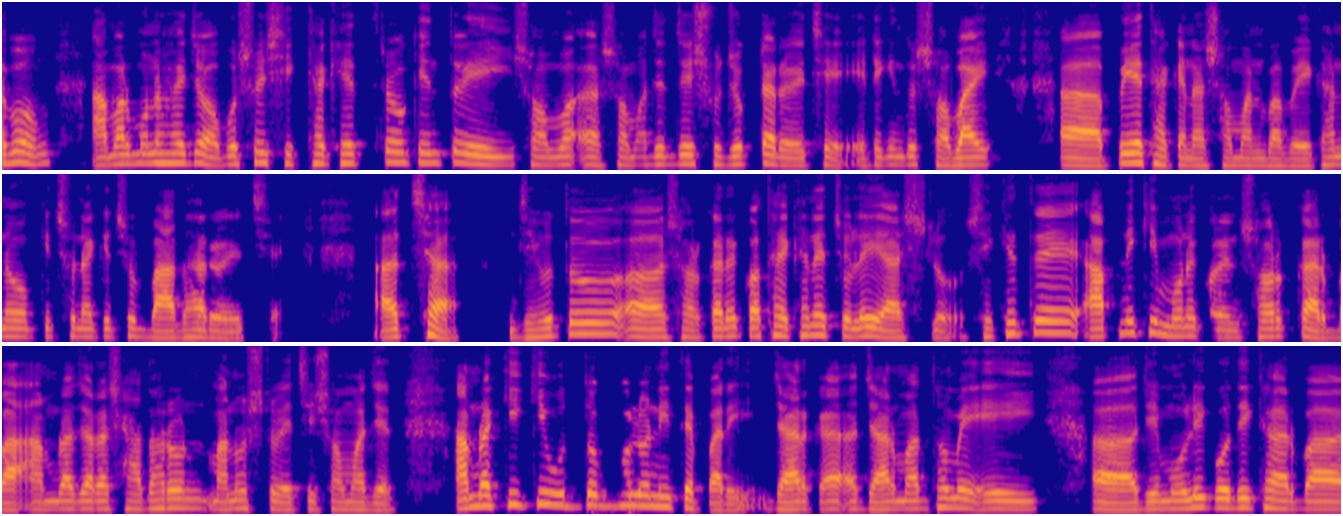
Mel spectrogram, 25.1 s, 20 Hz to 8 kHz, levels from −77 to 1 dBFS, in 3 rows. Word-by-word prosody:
এবং 170 0 +2 0.4
আমার 155 +3 +2
মনে 170 +1 0
হয় 165 0 +1
যে, 170 - +2
অবশ্যই 150 +5 -2
শিক্ষাক্ষেত্রেও 160 +3 -3
কিন্তু 170 +1 -3 0.2
এই 140 -1 0 0.2
সমা 135 +1 -2
আ - - 0 0.2
সমাজের 135 +2 -5
যেই 155 - +2
সুযোগটা 145 +2 0
রয়েছে, 125 0 -3 0.2
এটা 125 +2 -6
কিন্তু 140 +1 -4
সবাই 130 +2 +4 0.6
আ - - +6 0.3
পেয়ে 170 0 +6
থাকে 135 -3 -1
না 120 - 0
সমান 125 -1 -5
ভাবে। 115 0 -3
এখানেও 140 +4 -2
কিছু 140 +2 -9
না 135 - 0
কিছু 140 +1 -7 0.2
বাধা 120 +2 +3
রয়েছে। 110 -1 -6 0.8
আচ্ছা - - +2 0.5
যেহেতু 145 +8 -1 0.4
আ - - +6 0.3
সরকারের 140 +4 0
কথা 150 +2 +2
এখানে 160 +3 0
চলেই 150 0 +4
আসলো। 115 - -7 0.2
সেক্ষেত্রে 190 +8 -1 0.4
আপনি 195 +8 -4
কি 210 - -3
মনে 155 0 0
করেন? 125 -1 -3
সরকার 140 -3 +3
বা 120 - +6 0.2
আমরা 130 +2 0
যারা 135 0 +2
সাধারণ 145 +4 0 0.2
মানুষ 140 +3 -1
রয়েছি 120 0 -3
সমাজের 120 -2 -2 0.5
আমরা 185 +4 +5
কী, 210 - 0
কী 220 - 0
উদ্যোগগুলো 190 +1 -1
নিতে 160 -2 +2
পারি। 115 -2 0 0.2
যার 125 +1 +5
কা 130 - +1 0.2
যার 125 +1 +3
মাধ্যমে 155 +3 0 0.2
এই 135 -1 0 0.5
আ - - +7 0.3
যে 130 - +2
মৌলিক 150 +4 +2
অধিকার 155 -2 +2
বা 130 -1 +5
140 Hz, 160 wpm, -24 LUFS, 130-160 Hz, 0.8 s, আ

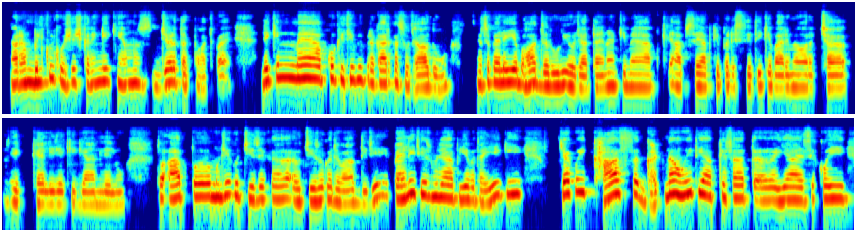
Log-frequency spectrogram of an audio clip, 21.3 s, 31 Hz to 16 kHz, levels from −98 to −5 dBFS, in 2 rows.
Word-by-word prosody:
और 175 - +4
हम 185 +1 +4
बिल्कुल 190 +5 +3
कोशिश 190 -2 -2
करेंगे 185 +4 -1
कि 180 - -2
हम 180 +2 -1
उस 175 0 -7 0.2
जड़ 190 +2 +3
तक 150 -1 -3
पहुँच 130 -1 -11
पाएँ। - - -5 0.4
लेकिन 200 +6 +3 0.2
मैं 240 +1 +7
आपको 225 0 +2
किसी 215 0 -1
भी 220 0 0
प्रकार 180 -3 0
का 185 - 0
सुझाव 145 -3 -1
दूँ, 135 +2 -8 0.4
उससे 165 +3 -3
पहले 185 0 +3
ये 190 0 +6
बहुत 175 0 +1
ज़रूरी 155 +1 +2
हो 150 -2 +2
जाता 135 0 -3
है 135 - -4
ना 160 +1 -1
कि 155 - -5
मैं 150 0 -4
आपके 145 +4 -7
आपसे 145 0 -3
आपकी 145 +1 -5
परिस्थिति 140 +1 -6
के 155 - -5
बारे 140 -1 -2
में 145 0 -4
और 145 0 -2
अच्छा 140 0 -3 0.4
एक 145 -1 -5 0.2
कह 140 - -1
लीजिए 135 0 -3
कि 140 - -9
ज्ञान 135 0 -5
ले 130 -1 -5
लूँ। 130 +1 -9 0.4
तो 190 - +3
आप 195 +2 +1 0.2
मुझे 205 +3 +3
कुछ 215 -2 -2
चीज़ें 175 -1 -1
का 180 -3 -1
चीज़ों 160 +1 +1
का 175 - -3
जवाब 150 -1 -4
दीजिए, 185 +11 -4
पहली 190 +8 +4
चीज़ 230 -3 0
मुझे 205 -1 +3
आप 190 -1 +1
ये 180 +1 +2
बताइए 165 +6 -2
कि 240 0 +2 0.5
क्या 235 0 +7
कोई 265 +2 +2
ख़ास 240 +7 +4
घटना 160 - +1
हुई 235 +2 +6
थी 245 - +6
आपके 210 -2 +1
साथ 190 -1 -1 0.3
या 175 +1 +1
ऐसे 170 +2 -5
कोई 185 0 +1
175 Hz, 215 wpm, -23 LUFS, 145-200 Hz, 0.5 s, मैं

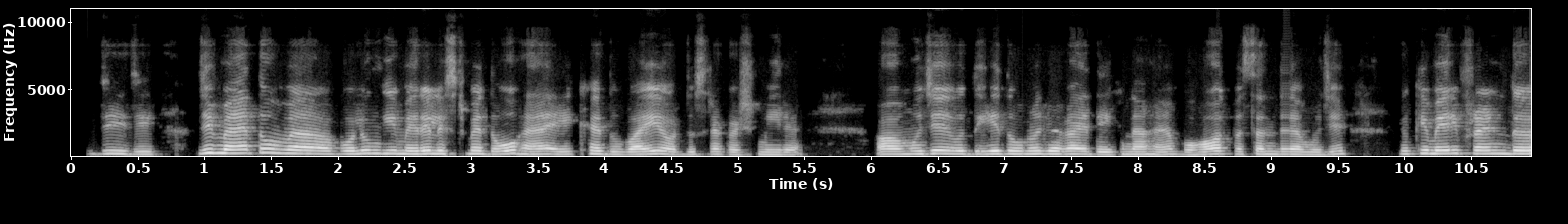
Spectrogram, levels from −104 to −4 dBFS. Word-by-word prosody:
जी, 225 +1 -4
जी। 190 -1 -6 0.4
जी, 285 - +3
मैं 270 -1 +4
तो 305 0 +1
म 235 -4 +5
बोलूँगी 240 +3 0
मेरे 225 0 +2
लिस्ट 225 -2 -2
में 230 -2 +1
2 210 +4 +2
हैं। 200 0 +1
एक 195 +3 -7
है 220 - +3
दुबई 190 +3 +2
और 195 -4 0
दूसरा 185 +2 -6
कश्मीर 175 0 -5
है। 170 - -4 0.6
अ, 200 +1 +4
मुझे 215 +3 0
अद 220 -2 -2
ये 210 +2 +3
दोनों 220 0 0
जगहें 210 -2 +3
देखना 185 +1 -2
है। 185 +2 -2
बहुत 190 +6 +1
पसंद 195 0 -3
है 190 -1 +2
मुझे 180 +4 -6
क्योंकि 250 - -7
मेरी 245 +1 +3
फ्रेंड 240 -1 0
215 Hz, 185 wpm, -23 LUFS, 195-230 Hz, 0.6 s, म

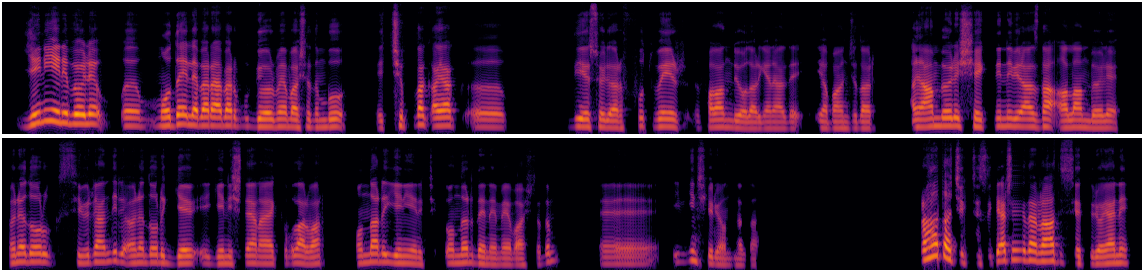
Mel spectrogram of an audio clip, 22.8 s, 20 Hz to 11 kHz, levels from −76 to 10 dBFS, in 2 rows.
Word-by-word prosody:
yeni 190 - +3
yeni 225 -5 +6
böyle, 195 0 +8 0.2
ııı, 160 -1 +1
modayla 170 +3 +3
beraber 165 0 +6
görmeye 145 -1 0
başladım. 135 -1 -2
Bu, 145 -1 -1 0.3
eee, 125 - -10
çıplak 165 +6 -1
ayak, 160 +1 +3
eee, 140 -1 -3 0.7
diye 150 -1 +2
söylüyorlar 135 -3 -1
foodware 145 0 -3 0.3
falan 135 0 0
diyorlar 115 -2 -2
genelde 120 0 -7
yabancılar. 120 -1 -5 0.4
Ayağın 140 +3 +2
böyle 160 0 +3
şeklini 150 +1 -2
biraz 145 -2 +1
daha 145 -1 +4
alan 130 0 0
böyle 125 0 -2 0.3
öne 160 +3 0
doğru 160 -3 0
sivrilen 155 +3 -4
değil 180 -3 -4
öne 145 +1 -3
doğru 150 -1 -2
ge 135 0 0
genişleyen 130 +1 -5
ayakkabılar 130 +1 -2
var. 130 +2 -2 0.3
Onlar 155 +4 0
da 155 - 0
yeni 140 -2 -2
yeni 125 -3 -4
çıktı - - -13
onları 140 0 -3
denemeye 115 -3 -4
başladım. 160 - -8 0.4
Eee, 60 0 -9
ilginç 160 +3 -9
geliyor 120 -4 -6
onlar 105 -1 -15
da. 105 - -17 1.6
Rahat, 260 +6 +7
açıkçası 155 - +1
gerçekten 190 +1 +2
rahat 175 +1 +6
hissettiriyor. 130 -3 -5
Yani 140 0 +1
140 Hz, 145 wpm, -22 LUFS, 130-160 Hz, 1.6 s, böyle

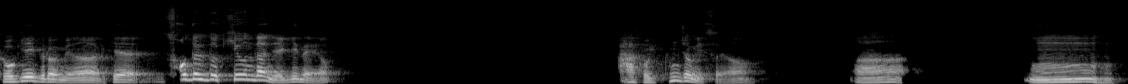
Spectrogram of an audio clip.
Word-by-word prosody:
거기에 130 +8 +4
그러면 105 -5 +1
이렇게 115 -1 +1 0.3
소들도 225 - +4
키운다는 215 - +2
얘기네요. 100 -3 -3 2.8
아 115 +1 -3
고기 100 -3 -5
품종이 160 -2 0
있어요. 75 -1 -11 1.0
아. 105 +4 -3 1.3
음. 115 -2 0
115 Hz, 165 characters per minute, -22 LUFS, 100-165 Hz, 2.8 s, 거기에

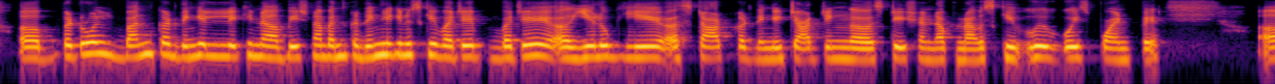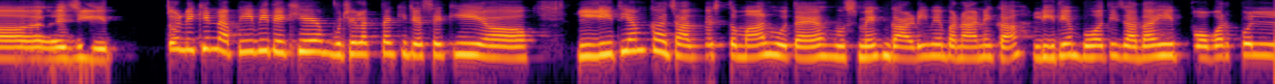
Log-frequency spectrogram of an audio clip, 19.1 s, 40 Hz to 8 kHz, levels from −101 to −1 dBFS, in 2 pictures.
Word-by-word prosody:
अ, 205 - +2 0.2
petrol 265 +4 +2
बंद 250 +5 0
कर 255 -3 0
देंगे, 230 +2 +1
लेकिन 235 0 -2 0.2
बेचना 225 +2 0
बंद 230 +1 -1
कर 230 - 0
देंगे, 220 +4 +2
लेकिन 255 0 +1
उसकी 255 0 0
वजह 225 +1 +2 0.2
वजह 230 +2 +3
अ, - - +4
ये 210 +2 +2
लोग 225 0 +1 0.2
ये 215 0 +5
अ, 205 +1 0
स्टार्ट 205 -1 -2
कर 210 -1 -3
देंगे, 195 0 -3
चार्जिंग 200 +1 -3 0.3
स्टेशन 200 -2 -2
अपना, 185 -1 -4
उसकी 210 +2 0
वो 435 - +3 0.2
उस 420 - -1
पॉइंट 190 -2 -3
पे। 185 - +1
अ, 205 - -3 0.3
जी। 190 -3 +1 0.4
तो - - +2
लेकिन 355 +1 +1
अभी 305 0 +1
भी 330 +1 +3
देखिए, 310 0 +3
मुझे 275 -2 0
लगता 270 +1 -1
है - - 0
कि 275 - -3
जैसे 250 0 +1
कि 260 0 +2
अ, 225 -2 +1 0.6
लिथियम 270 +8 +3
का 330 -2 +1
ज़्यादा 235 -3 -3
इस्तेमाल 235 0 -1
होता 230 -4 +2
है 210 +2 +1
उसमें, 220 0 0
गाड़ी 215 +1 0
में 240 0 -1
बनाने 215 0 -1
का। 200 - 0 0.2
लिथियम 225 +3 0
बहुत 225 0 +1
ही - - -2
ज़्यादा 220 -1 +1
ही 245 +2 +3 0.2
पावरफुल 225 +3 +1
230 Hz, 190 wpm, -17 LUFS, 215-255 Hz, 0.6 s, ये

